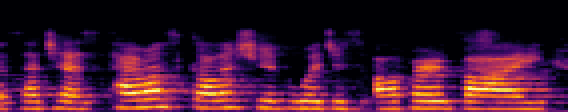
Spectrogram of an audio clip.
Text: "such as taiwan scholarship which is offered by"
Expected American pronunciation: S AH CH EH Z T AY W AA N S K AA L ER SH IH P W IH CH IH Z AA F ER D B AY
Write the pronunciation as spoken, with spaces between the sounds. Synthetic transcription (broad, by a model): S AH CH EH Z T AY W AA N S K AA L ER SH IH P W IH CH IH Z AA F ER D B AY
